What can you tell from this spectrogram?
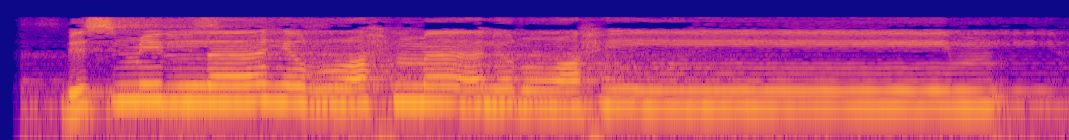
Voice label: Basmala sms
